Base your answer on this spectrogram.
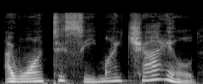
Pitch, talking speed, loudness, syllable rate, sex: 145 Hz, 175 wpm, -18 LUFS, 3.1 syllables/s, male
